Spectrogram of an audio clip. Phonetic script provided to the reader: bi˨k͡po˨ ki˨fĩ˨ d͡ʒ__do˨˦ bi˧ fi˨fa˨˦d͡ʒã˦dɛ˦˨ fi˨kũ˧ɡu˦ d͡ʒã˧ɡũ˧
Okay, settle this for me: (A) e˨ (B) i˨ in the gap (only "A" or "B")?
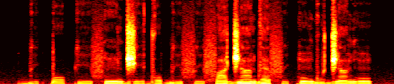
B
